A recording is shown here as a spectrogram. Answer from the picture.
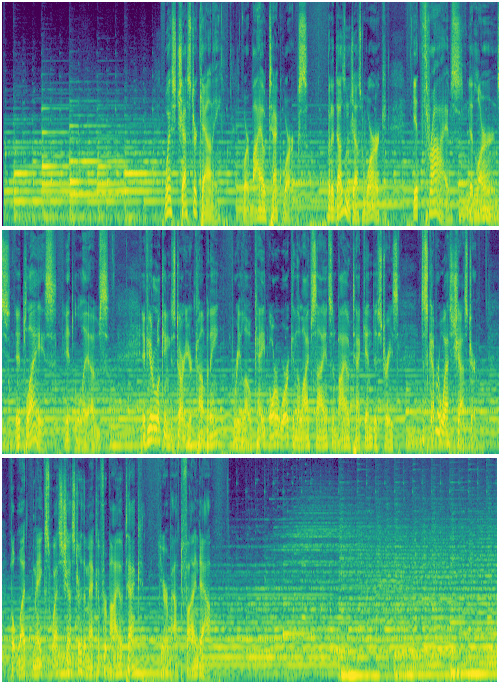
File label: Corporate; Westchester County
